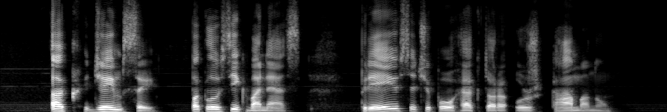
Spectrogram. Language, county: Lithuanian, Vilnius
